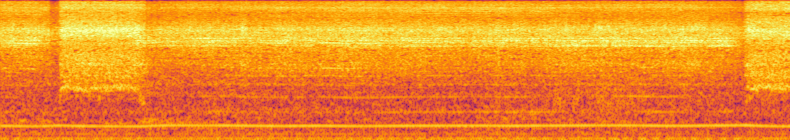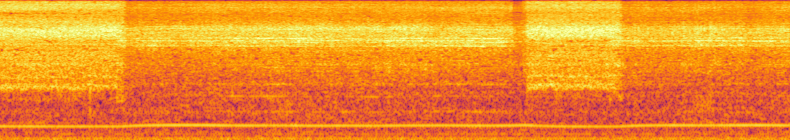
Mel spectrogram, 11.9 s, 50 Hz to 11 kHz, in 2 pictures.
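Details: Steady high-pitched whine of a dental handpiece with a straight fissure bur, with three roughly one-second bursts of louder cutting hiss; preparing a class 5 cavity on a maxillary first molar, about 0.75–1 mm deep, for GIC.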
